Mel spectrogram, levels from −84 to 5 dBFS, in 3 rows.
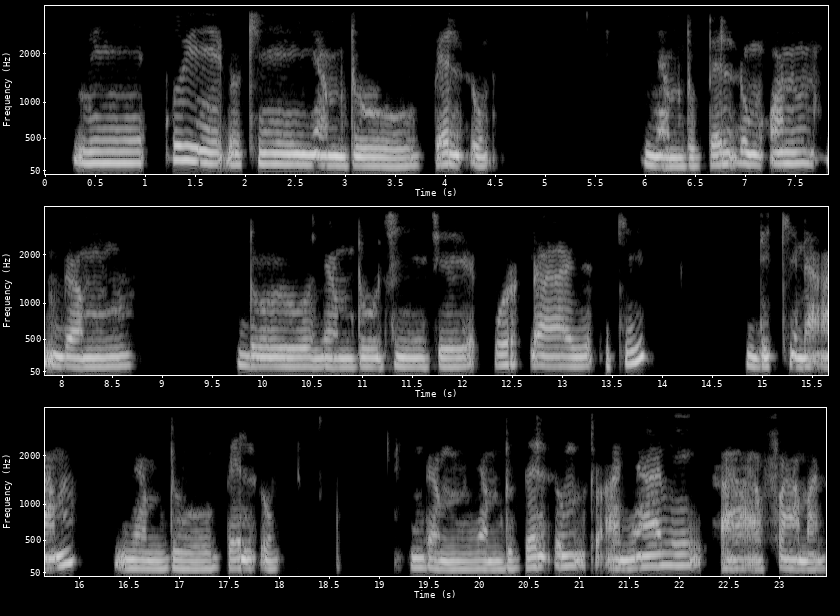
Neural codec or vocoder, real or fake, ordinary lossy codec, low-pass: codec, 16 kHz, 4 kbps, FreqCodec, larger model; fake; none; 3.6 kHz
